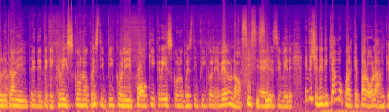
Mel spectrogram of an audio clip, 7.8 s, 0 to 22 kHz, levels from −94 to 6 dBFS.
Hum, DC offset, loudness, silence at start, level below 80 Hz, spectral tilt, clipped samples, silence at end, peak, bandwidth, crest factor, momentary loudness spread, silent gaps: none; under 0.1%; -9 LUFS; 0 s; -40 dBFS; -5.5 dB/octave; 3%; 0 s; 0 dBFS; 15 kHz; 8 dB; 6 LU; none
